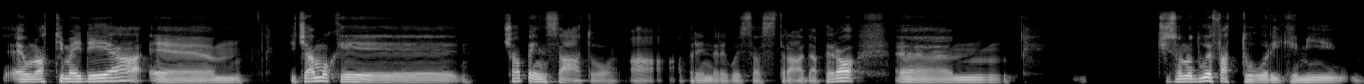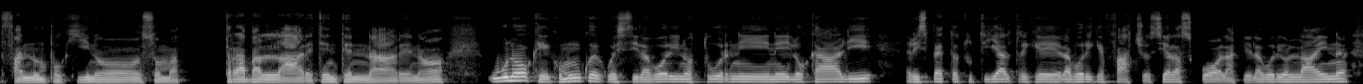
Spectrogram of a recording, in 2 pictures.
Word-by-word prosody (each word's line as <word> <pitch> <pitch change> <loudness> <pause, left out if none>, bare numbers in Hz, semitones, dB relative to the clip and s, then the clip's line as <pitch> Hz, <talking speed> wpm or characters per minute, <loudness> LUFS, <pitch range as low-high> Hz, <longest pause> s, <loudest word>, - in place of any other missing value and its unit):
è 120 - -1
un'ottima 125 +3 +4
idea, 145 +5 +6
ehm, 100 -1 0 0.4
diciamo 145 +9 +4
che 105 -4 +1 0.4
c'ho 145 - 0
pensato 95 - -1
a 85 -1 -7
a 85 - -21
prendere 95 0 -4
questa 95 -1 -7
strada, 90 -1 -5
però, 145 +9 +6 0.4
ehm, 105 -1 0
mhmm, 105 0 0 1.5
ci - - -4
sono 130 +3 +5
2 155 +5 +7
fattori, 105 -6 +1
che 100 +1 -3
mi, 105 0 +2
mhmm, 100 0 -9
fanno 105 +2 -1
un 105 - -1
pochino 105 0 -2
somma 100 0 -4 0.4
traballare, 110 -2 0
tentennare, 105 -2 -1
no. 105 +2 -3 0.4
1 170 +4 +5
che 130 -8 -2
comunque, 145 +5 +1
questi 115 -1 -4
lavori 120 +3 0
notturni 120 0 -1
nei 120 0 0
locali, 120 +3 -2 0.3
rispetto 115 +4 -4
a - - -4
tutti 120 +1 -14
gli 120 - -4
altri 120 -1 -3
che 115 0 -2
lavori 120 +2 -1
che 115 0 -7
faccio, 110 -4 -8
sia 110 +4 -5
la 115 - -2
scuola 110 -2 -5
che 105 +1 -8
lavori 110 +2 -2
online, 115 +3 0
110 Hz, 115 wpm, -22 LUFS, 100-120 Hz, 1.5 s, 2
